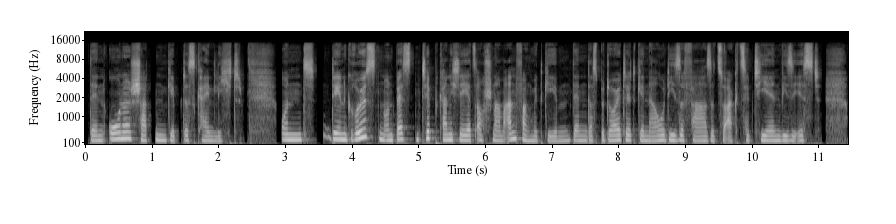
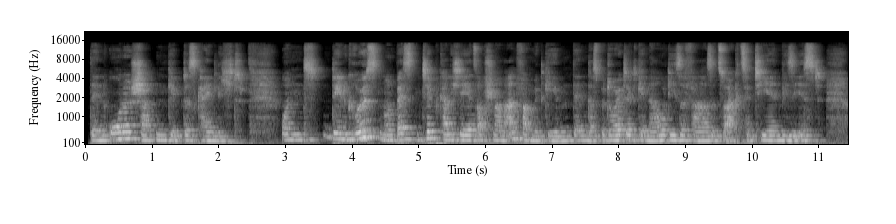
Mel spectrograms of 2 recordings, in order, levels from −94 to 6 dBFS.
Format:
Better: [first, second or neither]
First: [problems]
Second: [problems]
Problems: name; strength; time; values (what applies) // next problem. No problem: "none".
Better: first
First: none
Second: off-mic speech; far // room echo; slight; dies away in 0.4 s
